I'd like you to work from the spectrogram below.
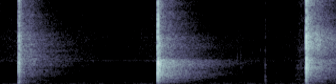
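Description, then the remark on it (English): Three sharp hand claps spaced evenly apart, recorded with a handheld microphone in a completely untreated room, each followed by a short echoing tail. No voices, just the claps ringing out. “I forgot how to clap. First one, I missed my other hand.”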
